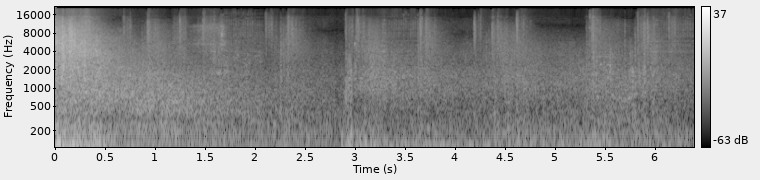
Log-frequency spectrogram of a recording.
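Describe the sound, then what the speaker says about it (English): Warship secondary battery guns keep firing in World of Warships, a steady rolling barrage of booms and crackle that swells again near the three-second mark, loud and close with no talk over it. "Secondary is still going off on that CV, trying to burn."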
